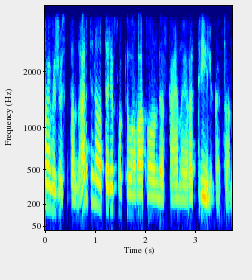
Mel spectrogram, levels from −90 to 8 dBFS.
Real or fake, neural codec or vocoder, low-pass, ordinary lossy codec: fake; vocoder, 22.05 kHz, 80 mel bands, WaveNeXt; 3.6 kHz; Opus, 64 kbps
